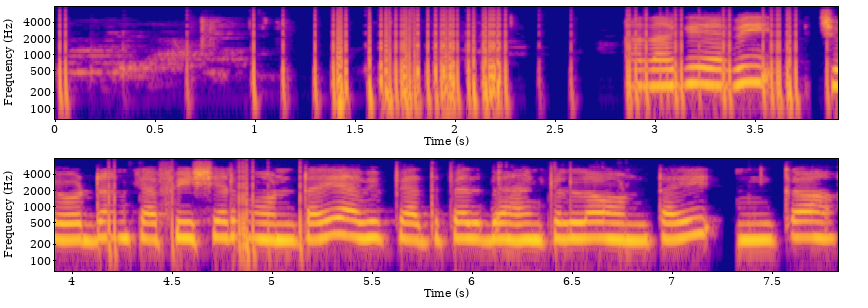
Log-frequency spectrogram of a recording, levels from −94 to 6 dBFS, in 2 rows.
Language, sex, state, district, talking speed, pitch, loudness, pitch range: Telugu, female, Andhra Pradesh, Srikakulam, 90 wpm, 260 Hz, -13 LUFS, 245-270 Hz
